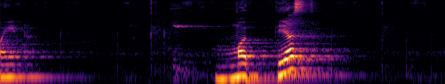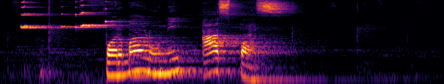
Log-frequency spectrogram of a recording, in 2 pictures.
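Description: Chalk scratches and taps on a blackboard.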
